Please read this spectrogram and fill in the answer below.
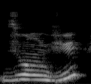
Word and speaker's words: Duong Vu: Donc pour les personnes qui me découvrent, je suis Duong Vu, donc le D se prononce Z en fait, car je suis vietnamienne, et je suis une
